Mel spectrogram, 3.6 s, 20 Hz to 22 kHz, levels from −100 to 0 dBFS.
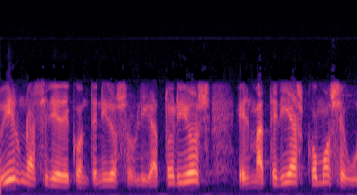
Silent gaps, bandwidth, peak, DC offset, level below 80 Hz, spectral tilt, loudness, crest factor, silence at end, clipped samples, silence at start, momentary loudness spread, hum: none; 4.3 kHz; -10 dBFS; under 0.1%; -80 dBFS; -4 dB/octave; -29 LUFS; 18 dB; 0 s; under 0.1%; 0 s; 7 LU; none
